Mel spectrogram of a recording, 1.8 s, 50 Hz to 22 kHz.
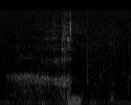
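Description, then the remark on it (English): A quiet sip of hot coffee: a soft drawn-out slurp followed by a brief swallow, with a low steady hum underneath and no talking. “So let's have a sip of coffee and let's dive into Ephesians 6”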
